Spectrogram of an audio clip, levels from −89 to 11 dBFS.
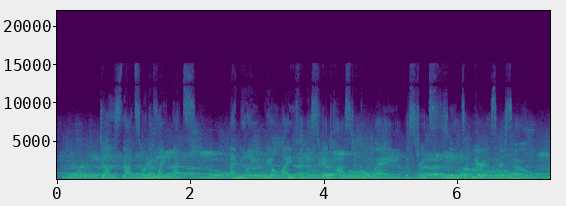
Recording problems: murmuring crowd; very loud; throughout; 3 dB above the speech
high-pitched whine; faint; throughout; 2.5 kHz, 30 dB below the speech

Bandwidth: 15 kHz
